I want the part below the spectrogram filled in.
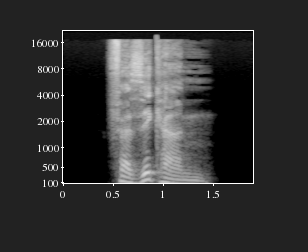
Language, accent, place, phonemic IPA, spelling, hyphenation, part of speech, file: German, Germany, Berlin, /fɛɐ̯ˈzɪkɐn/, versickern, ver‧si‧ckern, verb, De-versickern.ogg
- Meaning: 1. to seep in, to seep away 2. to disappear slowly, to wane away slowly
